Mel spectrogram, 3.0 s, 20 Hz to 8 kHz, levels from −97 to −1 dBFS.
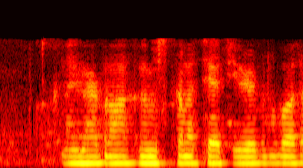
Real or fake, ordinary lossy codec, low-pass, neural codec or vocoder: fake; AAC, 16 kbps; 7.2 kHz; codec, 16 kHz, 1 kbps, X-Codec, HuBERT features, trained on general audio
